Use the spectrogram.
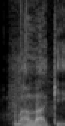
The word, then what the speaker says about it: Malachi: Anywh who maliki malaki English speakers like to say malachi but I'm not going to pick on the English pronunciation of the word.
